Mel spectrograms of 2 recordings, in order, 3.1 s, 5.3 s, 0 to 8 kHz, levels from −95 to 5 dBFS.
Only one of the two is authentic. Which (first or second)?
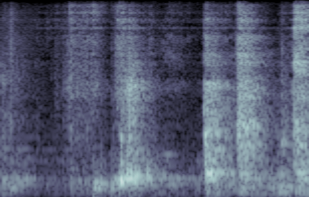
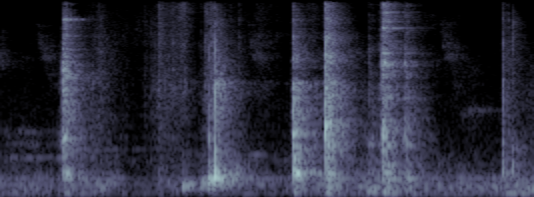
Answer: second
